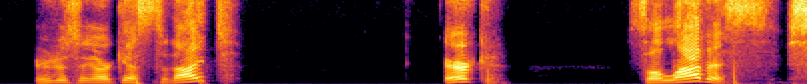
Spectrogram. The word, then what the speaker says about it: Zalitis: Introducing our guest tonight Eric Salatis. is my name.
